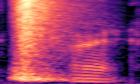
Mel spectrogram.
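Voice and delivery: ordinary talk

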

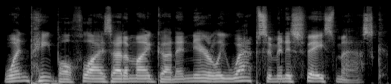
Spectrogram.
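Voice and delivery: ordinary delivery

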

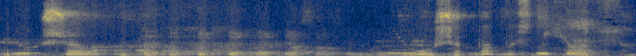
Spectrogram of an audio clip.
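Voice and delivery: very high squeaky name call. Real, not acted. Calling the pet. (писклявый зов)

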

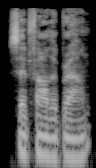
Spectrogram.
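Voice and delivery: ordinary delivery

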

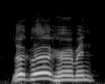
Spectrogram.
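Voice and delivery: high hype-man call; high, punchy greeting; hyped shout-out. Pretend. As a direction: sing out the name up high. Calling out a follower.

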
